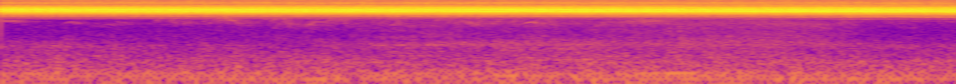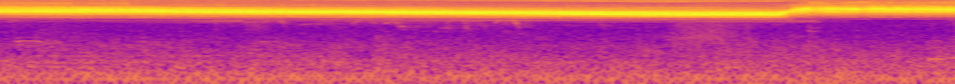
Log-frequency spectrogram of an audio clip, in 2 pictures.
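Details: Cicadas singing in July from a hilltop overlooking Fukuoka city, Japan: a steady, unbroken high shrill drone that holds level, dips slightly lower near the end, then jumps back up, with faint low background rumble.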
